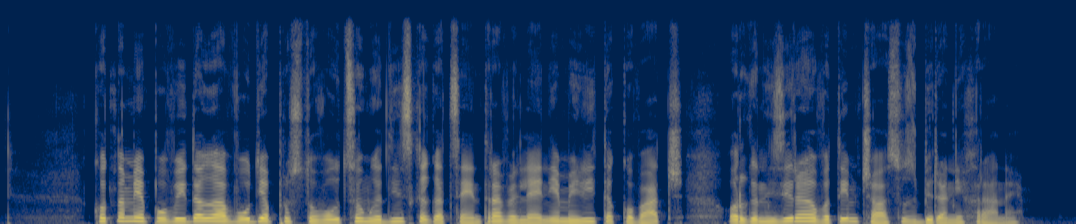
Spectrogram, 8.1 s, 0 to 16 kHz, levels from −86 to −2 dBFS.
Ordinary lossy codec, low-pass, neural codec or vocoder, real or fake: none; 14.4 kHz; none; real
